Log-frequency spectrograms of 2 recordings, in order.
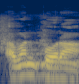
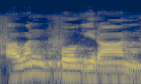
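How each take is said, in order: First: The verb is pronounced in a shortened form. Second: The verb is pronounced in its full form. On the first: This is how it is usually spoken. "इस तरह से आम तौर से बोलते हैं" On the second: This is how it is read. "इस तरह से पढ़ते हैं"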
